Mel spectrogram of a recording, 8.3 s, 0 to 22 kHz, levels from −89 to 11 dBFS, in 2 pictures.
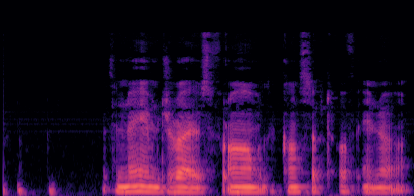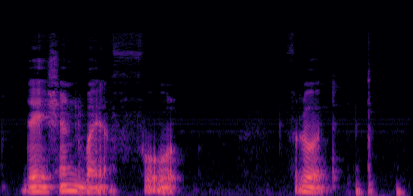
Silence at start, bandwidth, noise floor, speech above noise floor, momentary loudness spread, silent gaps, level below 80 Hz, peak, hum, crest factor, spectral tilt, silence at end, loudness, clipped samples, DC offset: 0.05 s; 11 kHz; -71 dBFS; 45 dB; 21 LU; none; -44 dBFS; -8 dBFS; none; 20 dB; -8.5 dB/octave; 0.1 s; -27 LUFS; under 0.1%; under 0.1%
